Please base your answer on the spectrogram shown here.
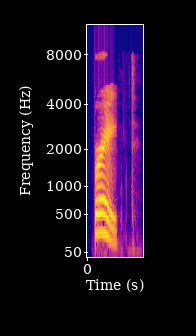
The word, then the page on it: braked: British English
